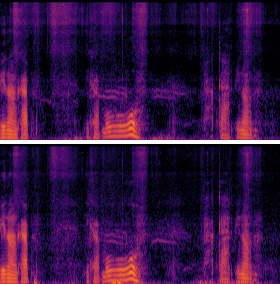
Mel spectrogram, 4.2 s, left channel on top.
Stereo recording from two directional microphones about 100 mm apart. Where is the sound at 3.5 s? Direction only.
15° right (ahead or behind).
